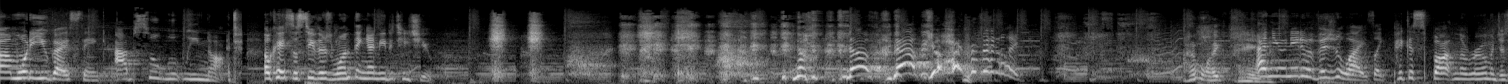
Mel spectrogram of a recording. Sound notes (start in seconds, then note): 4.4 deep breathing; 10.4 deep breathing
